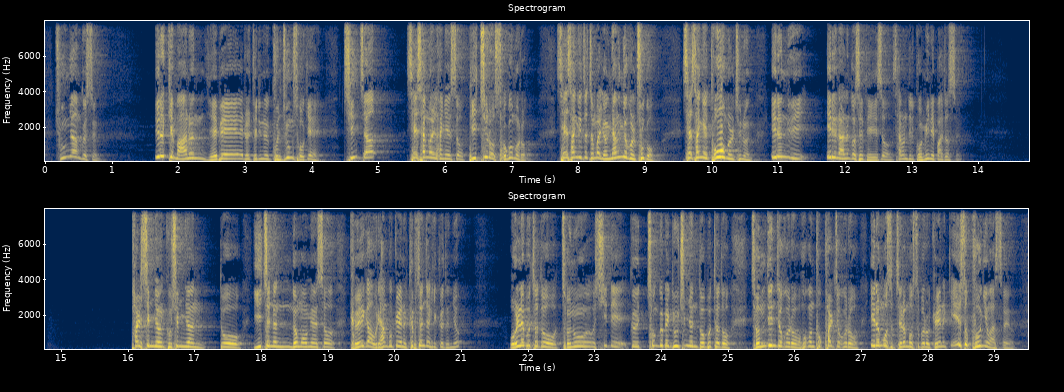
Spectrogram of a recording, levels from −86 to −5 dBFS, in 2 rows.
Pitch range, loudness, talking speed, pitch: 210-275 Hz, -16 LUFS, 310 characters per minute, 230 Hz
